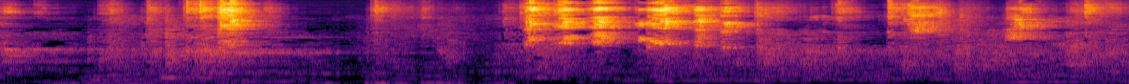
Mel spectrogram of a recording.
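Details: Red-headed lovebird in rapid, shrill, squeaky chatter, with quick high chirps tumbling together in dense runs. A brief pause breaks it up before a long excited burst.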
